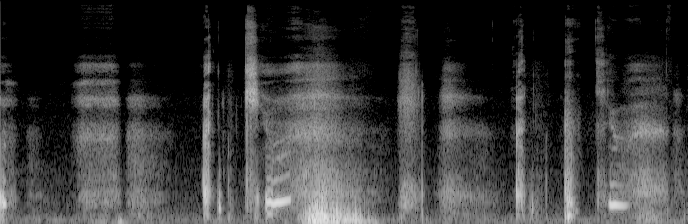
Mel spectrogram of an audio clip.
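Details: Uncontrollable rapid sneezing from a deep nasal tickle: breathy "ah… ah…" wind-up sounds, then a loud explosive "achoo" followed by further short bursts; a run of sneezes.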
